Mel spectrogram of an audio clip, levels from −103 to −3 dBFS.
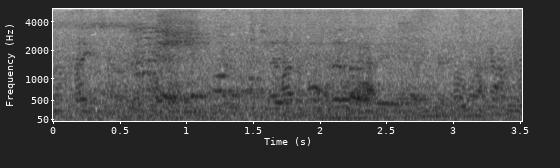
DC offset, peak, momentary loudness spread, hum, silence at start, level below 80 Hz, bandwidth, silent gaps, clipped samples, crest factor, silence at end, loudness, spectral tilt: under 0.1%; -8 dBFS; 5 LU; none; 0 s; -36 dBFS; 5.4 kHz; none; under 0.1%; 14 dB; 0 s; -22 LUFS; -6.5 dB/octave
